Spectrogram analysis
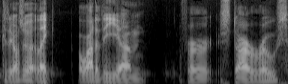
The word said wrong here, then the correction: Starro: how do you say that name? – Starro.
